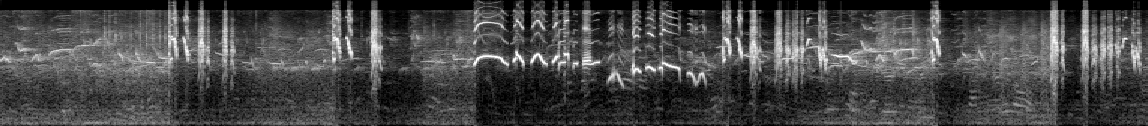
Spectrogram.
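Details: Excited caged oriental magpie-robin shifting into tembakan song: bright ticks and clicks, then a loud run of rapid looping whistles and falling slurs, followed by more dense clicking notes.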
